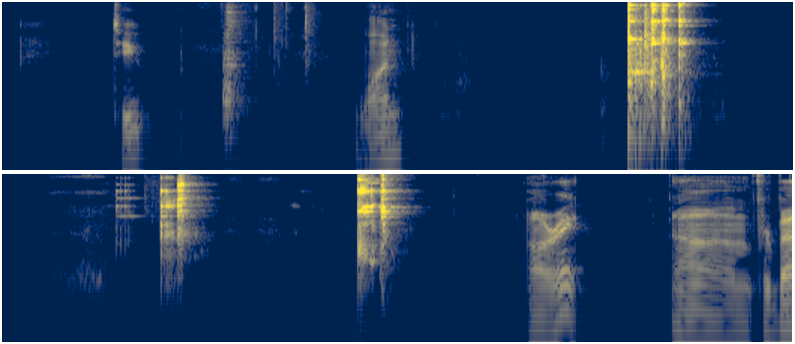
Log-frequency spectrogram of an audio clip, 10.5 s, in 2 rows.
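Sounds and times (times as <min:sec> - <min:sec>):
speech: 0:00.8 - 0:01.1, 0:02.4 - 0:02.8, 0:08.8 - 0:10.5
china clinking on china: 0:04.2 - 0:04.7, 0:06.0 - 0:06.7, 0:07.7 - 0:08.0
teacup flipped over onto a saucer clattering: 0:04.2 - 0:04.7, 0:06.0 - 0:06.6, 0:07.7 - 0:08.0.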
